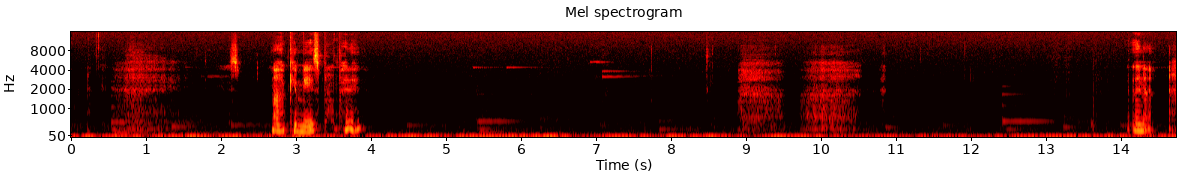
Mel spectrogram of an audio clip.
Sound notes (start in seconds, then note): 4.7 soft haunting piano music continues; 8.9 Grace continues breathing heavily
